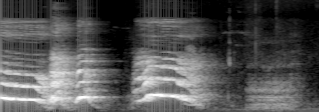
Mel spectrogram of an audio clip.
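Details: Siberian Husky and Alaskan Malamute puppy arguing, their exchange turning into howling: two drawn-out, wavering howls with rich harmonics, the second rising then falling, followed by a softer, rougher trailing vocalisation.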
